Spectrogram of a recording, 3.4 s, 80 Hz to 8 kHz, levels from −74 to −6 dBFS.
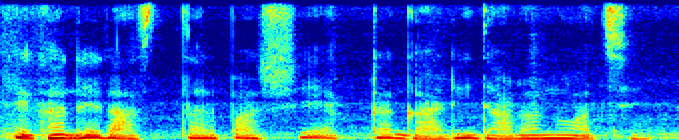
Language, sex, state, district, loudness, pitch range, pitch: Bengali, female, West Bengal, Cooch Behar, -16 LUFS, 185-220 Hz, 210 Hz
